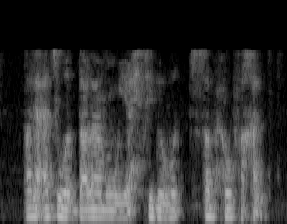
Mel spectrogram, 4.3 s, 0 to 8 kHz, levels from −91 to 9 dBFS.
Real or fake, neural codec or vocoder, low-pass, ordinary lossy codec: real; none; 7.2 kHz; AAC, 16 kbps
